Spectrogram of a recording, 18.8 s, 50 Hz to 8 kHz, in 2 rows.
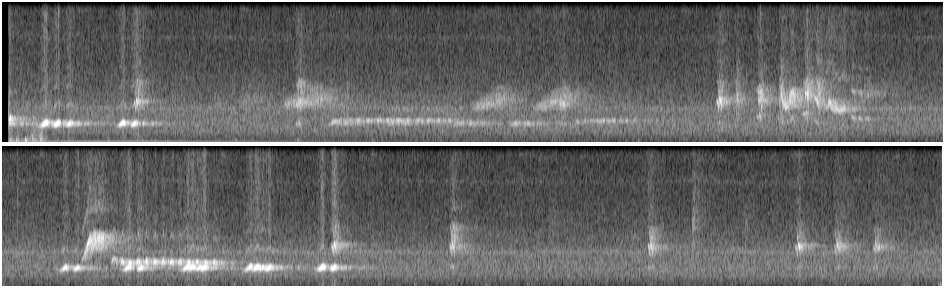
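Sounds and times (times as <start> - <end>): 
Chestnut-rumped Babbler calling: 0.0 - 1.7, 2.4 - 6.5, 7.1 - 8.9, 10.0 - 13.1.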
